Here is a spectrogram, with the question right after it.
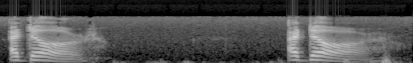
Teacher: The stressed syllable in this case is the second syllable. So we use schwa sound for the first syllable. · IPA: əˈdɔr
